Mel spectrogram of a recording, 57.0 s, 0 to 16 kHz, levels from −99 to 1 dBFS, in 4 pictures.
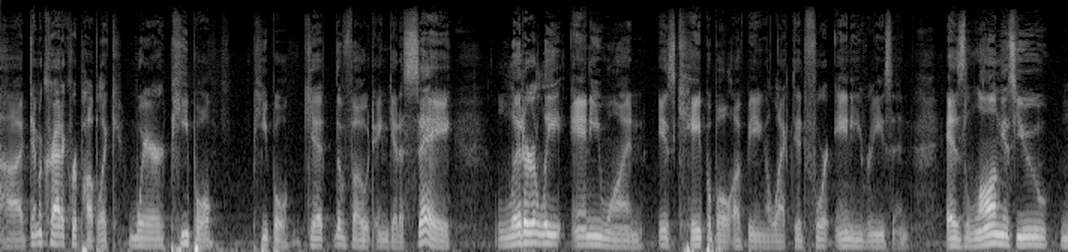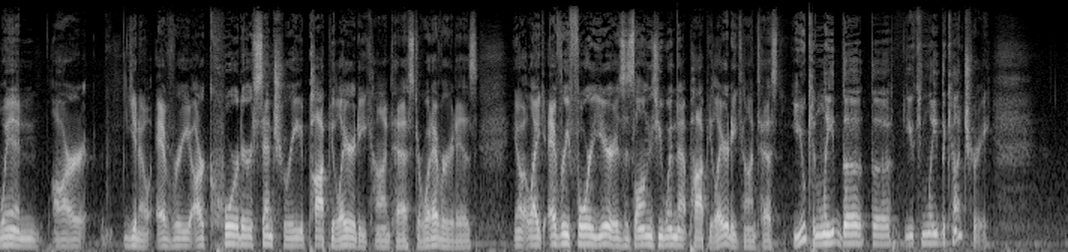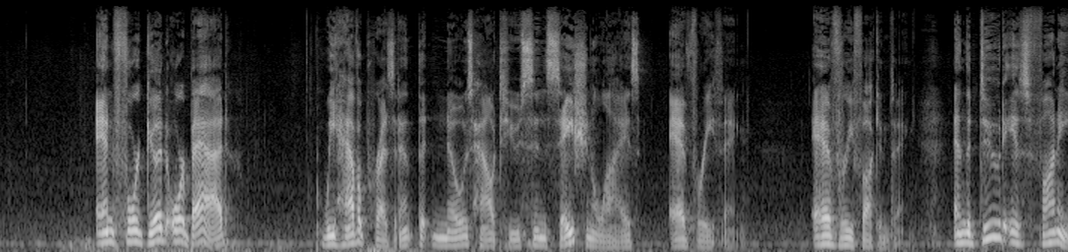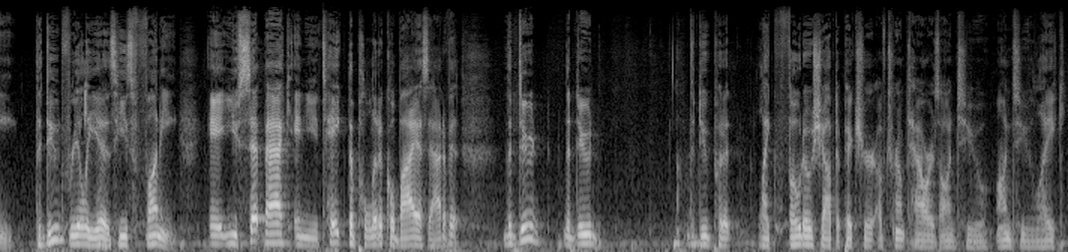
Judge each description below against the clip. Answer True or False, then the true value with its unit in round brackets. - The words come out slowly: True (130 wpm)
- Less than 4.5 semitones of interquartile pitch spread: False (5.3 semitones)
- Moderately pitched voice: False (110 Hz)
